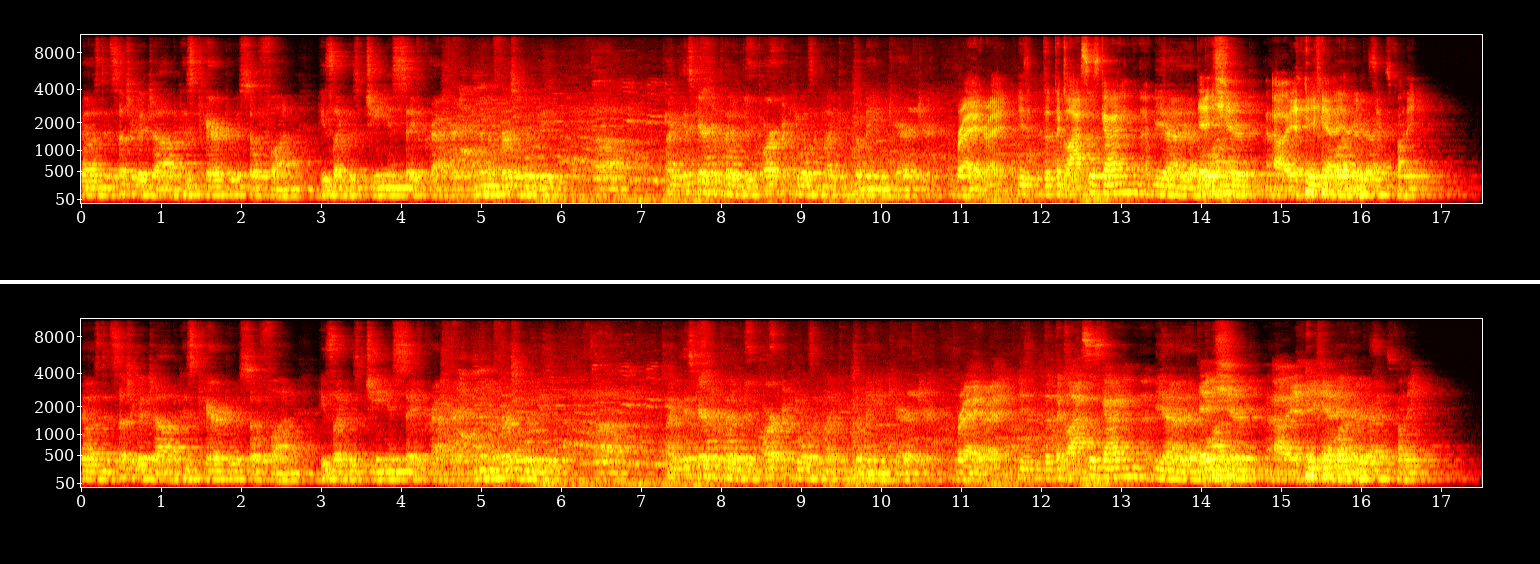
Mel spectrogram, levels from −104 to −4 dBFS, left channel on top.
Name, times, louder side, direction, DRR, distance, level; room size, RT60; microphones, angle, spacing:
voice 1, 0.0-2.6 3.0-5.9 6.4-6.8 7.2-10.7 11.6-11.7 13.4-16.5, left 1 dB, 10° left, -4 dB, 1.0 m, -29 dB
Crowd / Fireworks, 4.5-12.7, equal, 50° right, 1.1 m, -39 dB
voice 2, 10.8-13.5 14.0-14.5 14.9-16.7, left 2 dB, 60° left, 4 dB, 0.5 m, -25 dB
4.0 x 3.0 x 4.2 m, 1.2 s
head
